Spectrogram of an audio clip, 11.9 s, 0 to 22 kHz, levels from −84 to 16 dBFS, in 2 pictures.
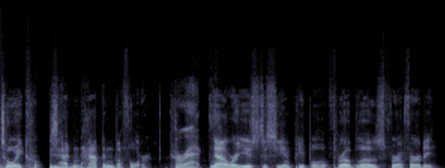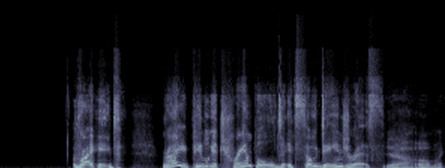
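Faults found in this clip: Long network dropout, 0.45–0.67 s, just before "hadn't happened before": sound stretches into a fading buzz for about 190 ms, then roughly 70 ms of near-silence. About 200 ms of audio is gone. Likely jitter-buffer underrun on the receive path. Unlike a concealed loss, the fill decays to silence.

Short concealed packet loss at 2.29, 5.34, 8.67 (before "get trampled"), 10.17 and 11.20 s: brief smears or wobbles, each replacing 20–40 ms of lost audio with 10–34 ms of extrapolated fill. Decoder concealment blends back without any silent gap.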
